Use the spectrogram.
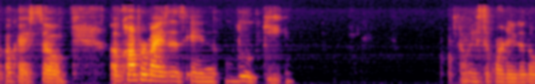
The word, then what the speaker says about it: Leuke: Luke, That's not right. Luke. Luke, Luke. Huh. I feel like that's wrong because the other pronunciation did not say Luke.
